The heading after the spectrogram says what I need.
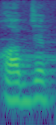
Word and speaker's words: object: Okay, and we're talking about words that have 2 syllables in it. So object, you've seen, stretch on the first syllable, it's a noun.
